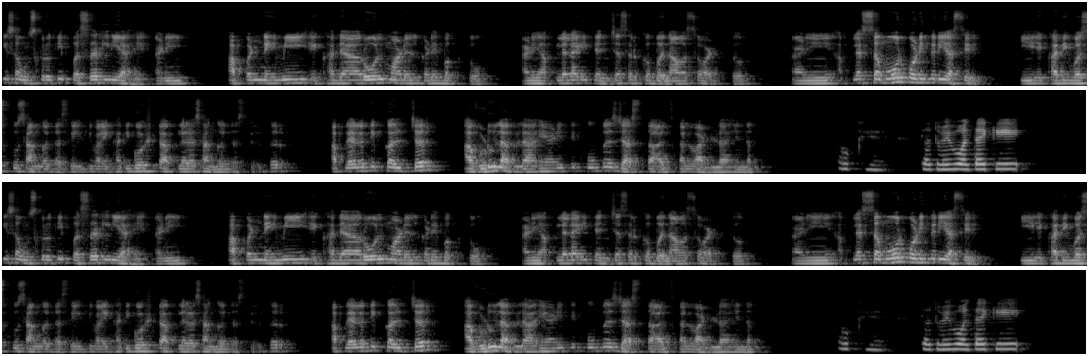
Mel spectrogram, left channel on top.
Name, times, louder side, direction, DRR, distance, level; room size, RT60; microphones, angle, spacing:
voice 1, 0.0-1.8 2.3-4.8 5.2-7.4 7.9-9.8 10.2-13.7 14.3-15.2 15.5-18.4, left 1 dB, 10° left, 3 dB, 2.8 m, -30 dB
voice 2, 19.2-19.7 20.0-21.0, left 3 dB, 35° left, 10 dB, 1.2 m, -30 dB
12.5 x 9.3 x 5.0 m, 0.31 s
head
